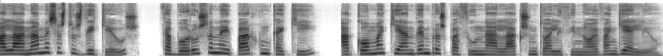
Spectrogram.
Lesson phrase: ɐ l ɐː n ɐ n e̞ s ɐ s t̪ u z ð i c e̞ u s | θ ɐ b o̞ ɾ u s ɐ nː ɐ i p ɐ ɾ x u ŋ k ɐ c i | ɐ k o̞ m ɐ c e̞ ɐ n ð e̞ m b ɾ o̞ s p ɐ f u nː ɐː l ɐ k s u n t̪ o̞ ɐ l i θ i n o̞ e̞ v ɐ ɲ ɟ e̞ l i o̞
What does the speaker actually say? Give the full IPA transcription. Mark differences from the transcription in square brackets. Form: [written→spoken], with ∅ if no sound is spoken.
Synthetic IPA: ɐ l ɐː n ɐ [n→m] e̞ s ɐ s t̪ u z ð i c e̞ u s | θ ɐ b o̞ ɾ u s ɐ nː ɐ i p ɐ ɾ x u ŋ k ɐ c i | ɐ k o̞ m ɐ c e̞ ɐ n ð e̞ m b ɾ o̞ s p ɐ [f→θ] u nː ɐː l ɐ k s u n t̪ o̞ ɐ l i θ i n o̞ e̞ v ɐ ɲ ɟ e̞ l i o̞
